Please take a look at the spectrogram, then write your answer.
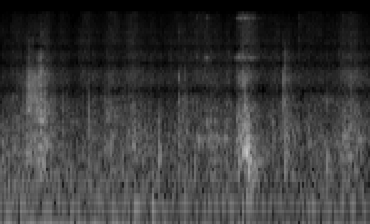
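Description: A zipper inside a handbag is pulled in a few short, quiet rasps close by, with faint handling noise between them.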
